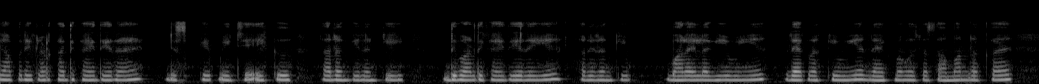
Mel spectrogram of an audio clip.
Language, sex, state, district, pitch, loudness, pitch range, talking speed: Hindi, female, Chhattisgarh, Sukma, 205 Hz, -35 LUFS, 200-210 Hz, 215 wpm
